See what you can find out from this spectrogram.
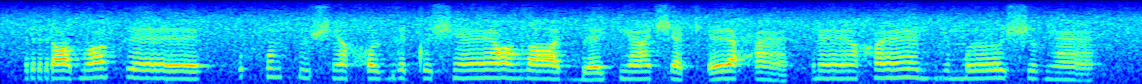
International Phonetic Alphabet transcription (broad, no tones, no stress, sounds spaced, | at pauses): r æ dˤ æ̃ k ɛː | f ə̃ k͡p ʏ ʃ ɛ̃ χ ʏ ɡ ɛ t ə ʃ ɛ̃ː zˤ ɛː ɡ͡b ɛ fʲ ãː ʃ a t͡ʃʼ ɛː ħ æ̃ | ɾ ɛ̃ː χ ɛ̃ː bʲ ɛ m əː ʃ ə ɡ æ̃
